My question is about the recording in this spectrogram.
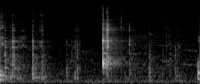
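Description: Stainless steel vacuum flask being closed: a few light clicks as the stopper and cap are twisted on, then one sharp metallic clink about a second in.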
